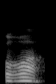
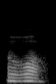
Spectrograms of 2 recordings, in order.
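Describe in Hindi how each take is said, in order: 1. स्वर बस थोड़ी देर ही रोका जाता है। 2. स्वर बस थोड़ी देर ही रोका जाता है।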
